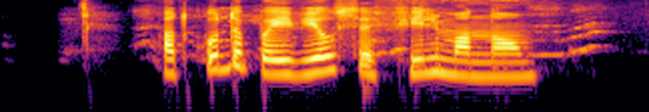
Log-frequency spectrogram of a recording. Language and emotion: Russian, neutral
